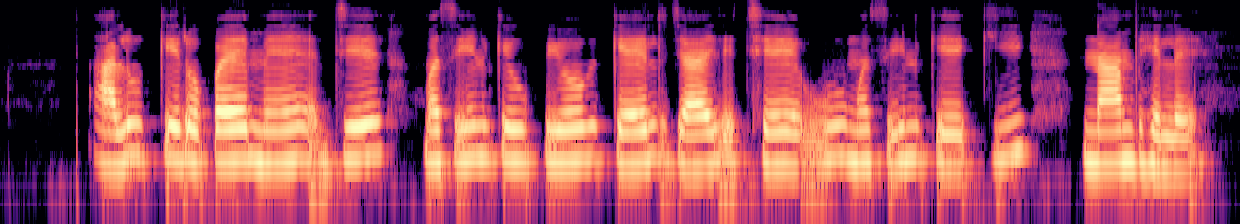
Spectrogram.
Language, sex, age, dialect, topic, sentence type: Maithili, female, 60-100, Bajjika, agriculture, question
